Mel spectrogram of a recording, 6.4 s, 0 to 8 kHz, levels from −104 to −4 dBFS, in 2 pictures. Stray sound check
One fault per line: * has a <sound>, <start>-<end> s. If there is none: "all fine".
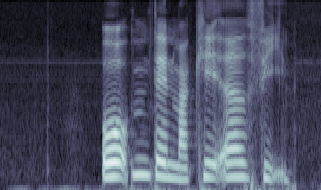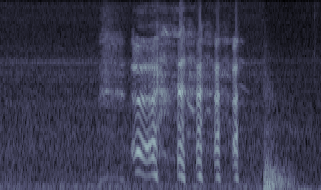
* has a laugh, 4.2-5.7 s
